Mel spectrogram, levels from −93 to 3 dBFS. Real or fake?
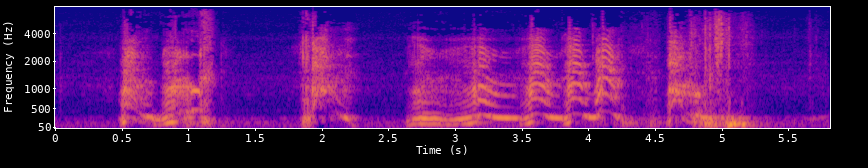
real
